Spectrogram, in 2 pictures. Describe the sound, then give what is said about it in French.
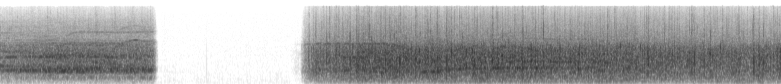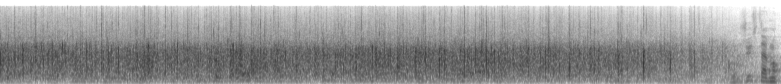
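At an evening event, a large audience breaks into loud, sustained applause for the man who put the organisers in contact with the guests. It lasts nearly twenty seconds and thins slightly at the end. A brief stretch of a voice and a short silence come before it. “Donc si vous pouviez lui donner un tonnerre d'applaudissements.”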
